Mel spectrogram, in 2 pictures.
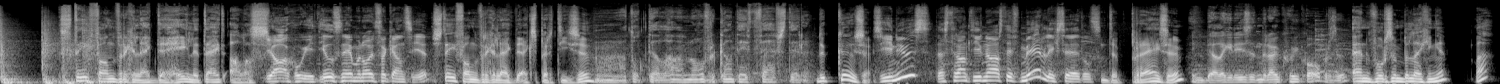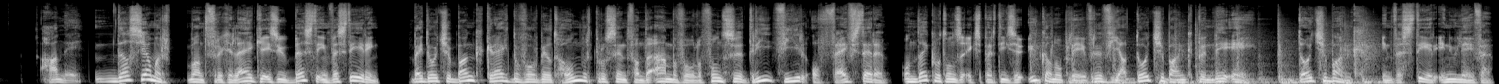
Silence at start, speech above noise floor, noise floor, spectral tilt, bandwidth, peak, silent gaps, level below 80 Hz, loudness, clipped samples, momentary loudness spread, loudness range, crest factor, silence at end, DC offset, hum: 0 s; 38 dB; -48 dBFS; -4.5 dB/octave; 19.5 kHz; 0 dBFS; none; -32 dBFS; -11 LUFS; under 0.1%; 7 LU; 2 LU; 10 dB; 0.05 s; under 0.1%; none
